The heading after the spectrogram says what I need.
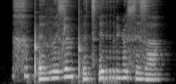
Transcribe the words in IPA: xɘ˥pʼɛ˩ vɛ˨za˥ɳ pʼɘ˨t͡sʼe˦re˦ ɳœ˦sɛ˨za˩

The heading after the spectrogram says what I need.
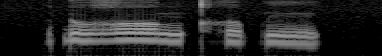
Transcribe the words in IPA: ɗu˨ɣoː˦˨ŋ kʰʊ˨pĩ˨

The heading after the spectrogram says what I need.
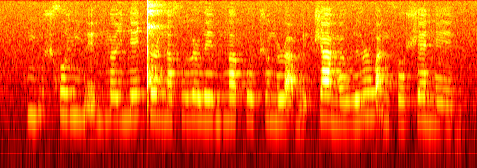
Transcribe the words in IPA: mbuʃxoʒmbḛb ŋœi̯neǃə˞ nɐxulə˞ðeb ŋɐfot͡ʃon ɹa̰bḛt͡ʃa ŋœu̯ðɨɹwa̰n θoʃɛ neb

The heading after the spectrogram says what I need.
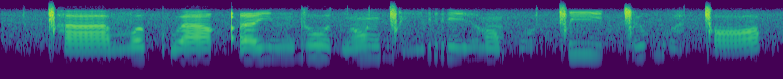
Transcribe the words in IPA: ǀʰaː˩ vʌ˥˩kʷʼaː˧qʼiː˧ ndo˥˩ dɔ̃˥ɡ͡ǀi̤˩˥ ri˧ɦɔ̃˧pɔ̤˥ ǀiː˥˩ɡ͡ǀʏ˥ ɡʷa̤˩ǀɒ˩˥

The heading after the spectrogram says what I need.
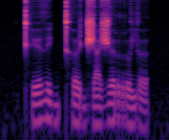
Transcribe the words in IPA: kʰɪðiɡ kʰəd͡ʒa ʒərʊjə

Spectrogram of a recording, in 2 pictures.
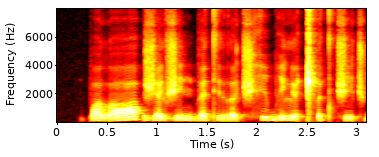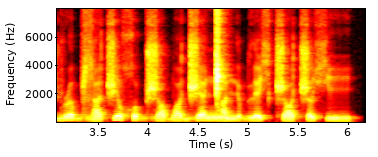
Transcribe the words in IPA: pɒlɒ | ʒɛlʲʒinʲbɛtʲ rət͡ʃ xibilʲə ǁʰətʲt͡ʃit͡ʃ bɹəbɮat͡ʃ iχʷəb ʒɒbɒd͡ʒɛ ŋ͡ǁanʲɒblʲaçt͡ʃɒ t͡ʃɒçi

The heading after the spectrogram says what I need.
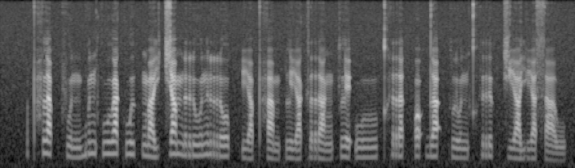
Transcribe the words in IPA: pʰla˥˩p̚fu˩˦nbu˥˩nkwu˥˩a̯ kwɯ˥˩k̚ma˧j t͡ɕa˥˩mruː˦˥n roː˦˥p̚ʔi˩˦a̯pʰa˨˩m pli˩˦a̯kra˩˦ŋ kle˥˩ʔwuː˦˥ kʰra˦˥t̚ʔɔ˦˥ʔda˦˥ʔ klu˧nkʰrɯ˥˩k̚ t͡ɕi˧a̯ji˧a̯sa˨˩w

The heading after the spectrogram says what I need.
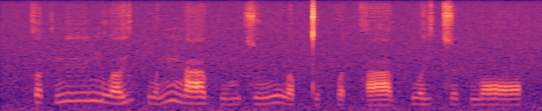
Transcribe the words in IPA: kɐ˨k̚n̪yː˧nwɐ˨˥jkʷɐ˨˥n ŋaː˧kʷɐ˨mt͡suː˨˥ wɐ˨p̚t̪ɵ˨t̚pɐ˨˥t̚haː˨˧ kʷɐ˧j t͡sɵ˧t̚n̪ɔː˧

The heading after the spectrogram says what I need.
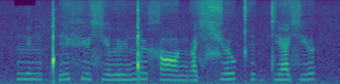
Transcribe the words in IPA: nynǃʼifʲu sʲølyŋ͡ǃy xɑ ŋɡɑsʲɕøu̯kʰiɡ tʲæsʲø

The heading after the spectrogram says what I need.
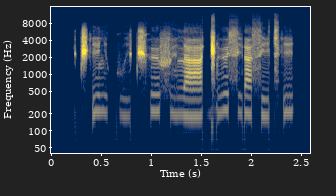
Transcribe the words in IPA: t͡ʃʼili̤kʷi̤t͡ʃʰʏː fɛ̤laːɡ͡ǁʏː si̤ɾasit͡sʼi

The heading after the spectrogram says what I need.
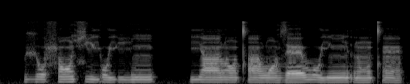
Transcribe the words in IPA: ʒoɬɔ̃ ɕijojiɣĩ | jã lɔ̃tʼãβɔ̃zɛ βojĩ rõtʼɛ̃

